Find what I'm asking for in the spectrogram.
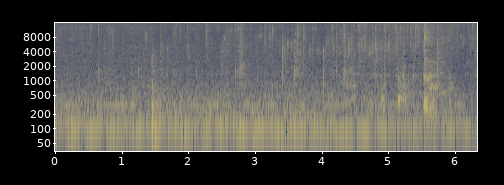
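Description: Steady sizzling and crackling of food frying in a hot pan, with occasional stirring scrapes; close and continuous, no voices.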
